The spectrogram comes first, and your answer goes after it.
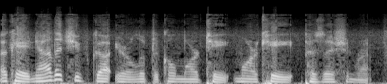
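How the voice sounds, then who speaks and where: There is noticeable background noise as a man talks at a moderate pace in a medium pitch with ordinary variation. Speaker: photo editing tutorial maker. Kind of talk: tutorial.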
